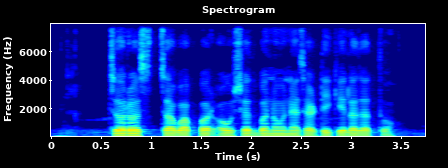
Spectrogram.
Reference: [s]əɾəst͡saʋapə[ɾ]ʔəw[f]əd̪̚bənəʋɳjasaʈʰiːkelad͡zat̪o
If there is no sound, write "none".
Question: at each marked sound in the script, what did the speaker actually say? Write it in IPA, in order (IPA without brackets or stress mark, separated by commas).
t͡s, ɾ, ɕ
